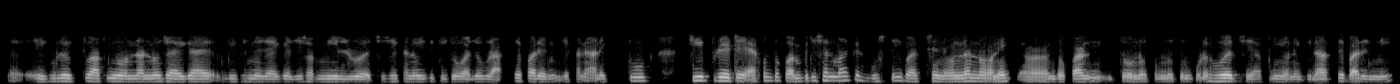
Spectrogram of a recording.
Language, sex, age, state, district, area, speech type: Bengali, male, 30-45, West Bengal, Darjeeling, urban, conversation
